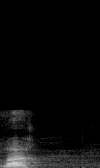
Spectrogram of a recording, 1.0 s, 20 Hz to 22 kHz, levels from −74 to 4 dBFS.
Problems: constant background noise, echo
